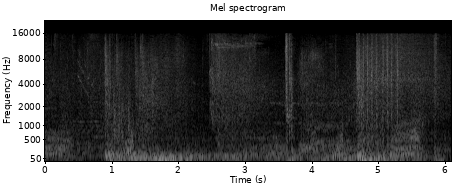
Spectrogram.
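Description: Energy blasts crackle and boom.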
